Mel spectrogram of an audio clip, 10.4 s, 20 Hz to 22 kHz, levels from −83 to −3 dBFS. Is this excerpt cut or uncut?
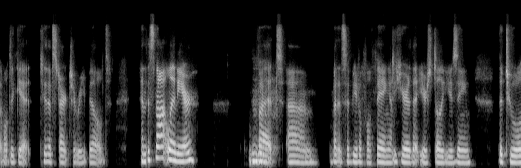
cut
